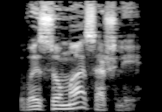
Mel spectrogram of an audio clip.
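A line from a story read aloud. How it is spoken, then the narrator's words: Stern question. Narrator (Russian): строго спросила она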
